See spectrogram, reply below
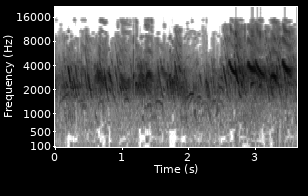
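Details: Morning vocalizations of purple martins, used to attract the birds: rapid chattering and gurgles from several overlapping voices, with clearer rising whistled chirps in the last second.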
